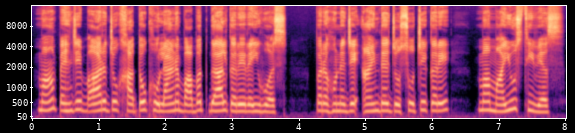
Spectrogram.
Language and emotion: Sindhi, sad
